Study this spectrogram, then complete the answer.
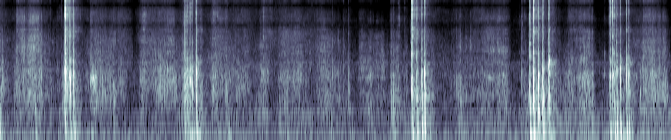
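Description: Scissors chop through thick, tough material in a few sharp, crunchy snips spaced irregularly, close and distinct against a quiet background without speech.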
